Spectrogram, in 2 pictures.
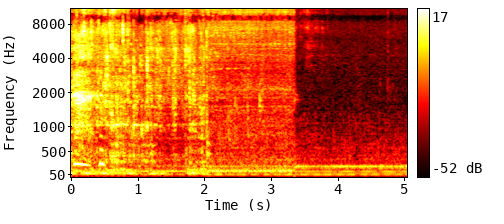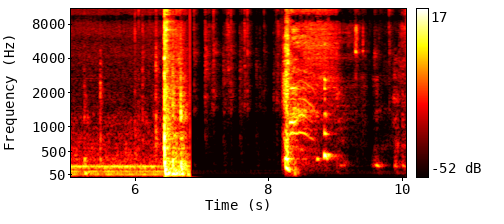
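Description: Liquid pours steadily into a bottle while mixing half vinegar and half water with dish soap for a homemade cleaner, a loud continuous gush that stops abruptly, followed by brief clunks and a short splash.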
